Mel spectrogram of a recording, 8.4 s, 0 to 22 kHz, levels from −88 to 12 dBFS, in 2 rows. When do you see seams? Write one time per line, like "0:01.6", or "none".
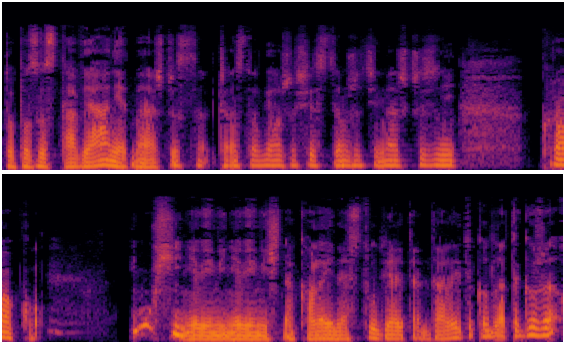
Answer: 0:00.9
0:04.0
0:05.2
0:05.9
